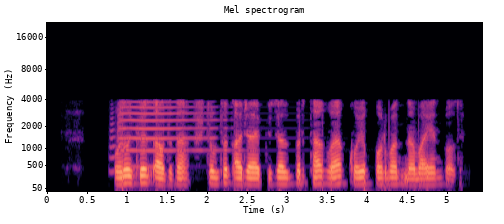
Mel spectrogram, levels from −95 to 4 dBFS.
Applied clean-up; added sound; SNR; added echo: classical method spectral subtraction.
